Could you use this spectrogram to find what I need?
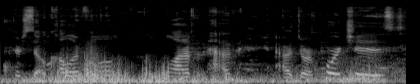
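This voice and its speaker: The speech moves at a fairly slow pace. Loud background noise surrounds a dry sound with no echo. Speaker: walking tour vlogger. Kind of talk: casual vlog chat. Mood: admiring, relaxed. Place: street. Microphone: phone near.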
